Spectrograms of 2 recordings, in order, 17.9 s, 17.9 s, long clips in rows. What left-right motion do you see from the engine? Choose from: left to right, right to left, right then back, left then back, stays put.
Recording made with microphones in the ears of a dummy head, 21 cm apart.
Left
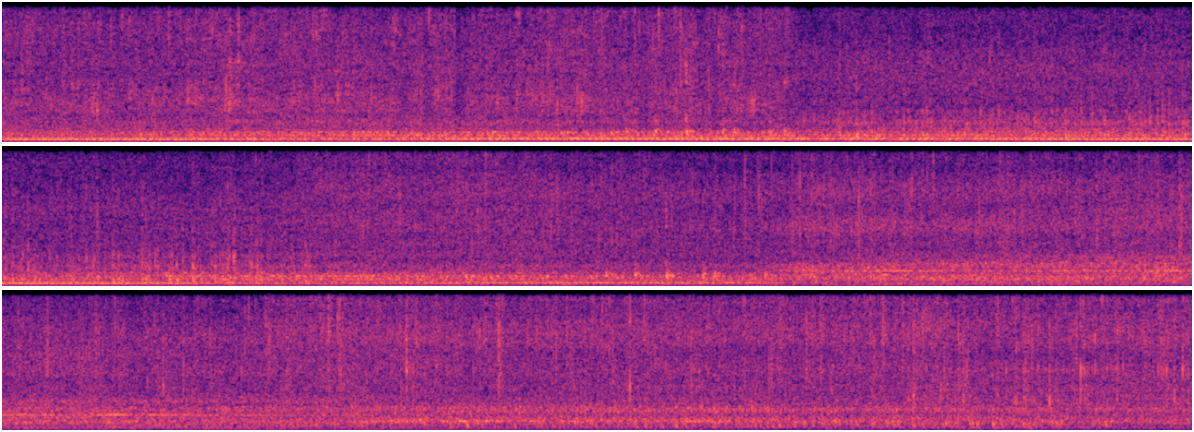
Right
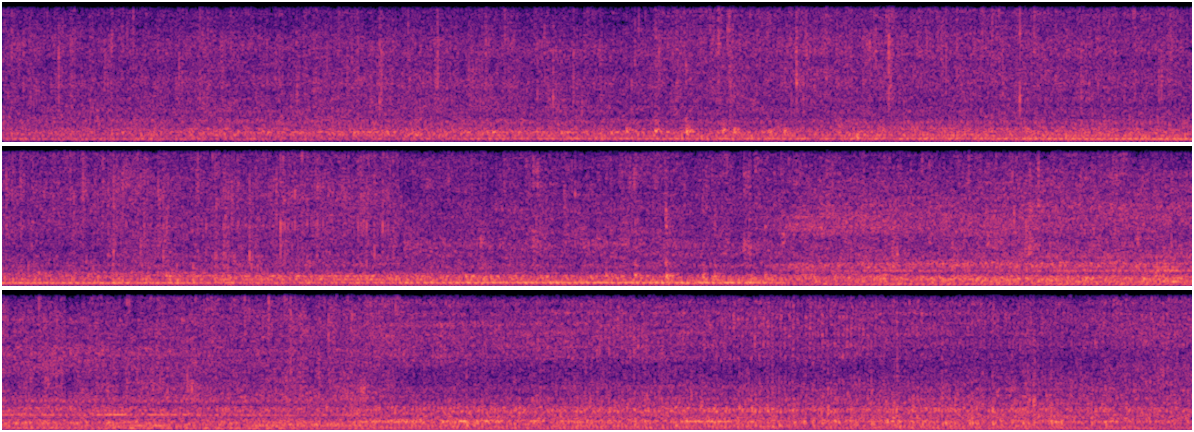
left to right.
